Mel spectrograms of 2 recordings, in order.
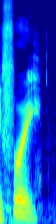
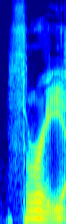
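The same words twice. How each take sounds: First: THREE said with an F, as "free". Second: THREE with a clear TH at the front; tongue between the teeth to begin THREE; standard TH sound. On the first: Briton explains their upbringing, TH fronted to F in FREE. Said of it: "I would say it with an F". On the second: Briton shows the correct version, THREE with TH. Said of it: "instead of saying three". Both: Shown as a demonstration.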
